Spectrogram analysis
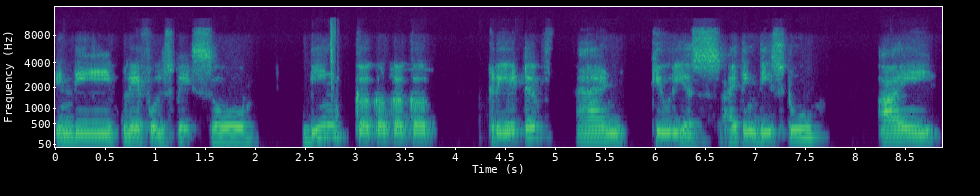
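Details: Likely stuttering (stammering) in an adult man speaking in a Zoom workshop; he is a 12-year member of a stammering association and seems to include himself among people who stammer.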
